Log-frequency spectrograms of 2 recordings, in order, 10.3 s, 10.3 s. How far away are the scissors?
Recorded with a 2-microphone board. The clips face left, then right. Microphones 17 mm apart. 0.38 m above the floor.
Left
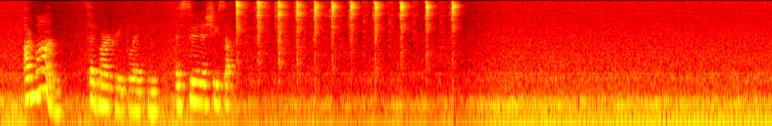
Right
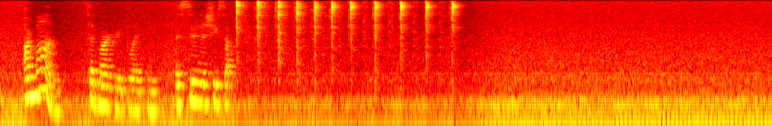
About 1.4 m.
